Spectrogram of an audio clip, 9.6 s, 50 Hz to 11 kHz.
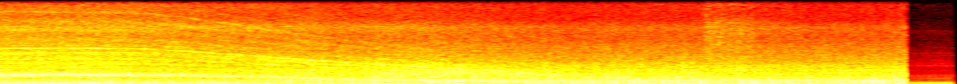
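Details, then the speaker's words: Subaru EJ255/EJ257 turbo on dyno, warmed up, low-boost full-throttle pull after fixing cylinder 2 misfire (coil pack; customer-installed plug found broken). Clean rising roar, no stumbles or popping; smoother, cleaner air-fuel, more power; firing evenly. "but there was all kinds of wonky misfires going on earlier. So you can see through here, way smoother. The air fuel is much cleaner."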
